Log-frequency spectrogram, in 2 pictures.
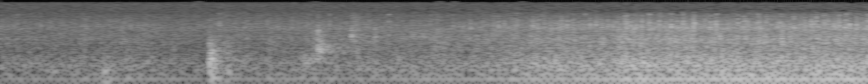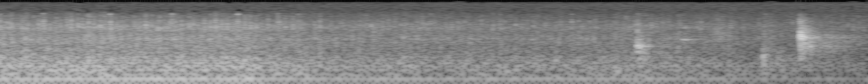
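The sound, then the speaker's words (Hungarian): A propeller airplane engine of an enemy aircraft drones overhead, a steady low hum that swells louder in the middle and then slowly recedes, with a few faint clicks and knocks. “Repülőgépfúgás.”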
